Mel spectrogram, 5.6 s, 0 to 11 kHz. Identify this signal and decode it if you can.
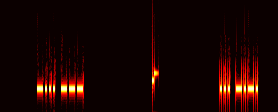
Morse code, heard as a keyed tone, about 30 wpm, 700 Hz. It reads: BO SC
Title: Top Two Letter Combinations in Words 30wpm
